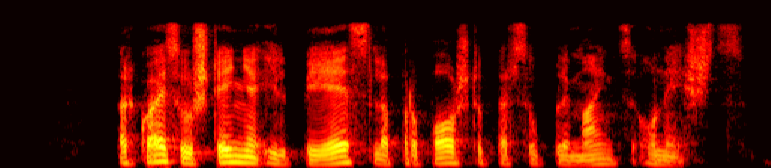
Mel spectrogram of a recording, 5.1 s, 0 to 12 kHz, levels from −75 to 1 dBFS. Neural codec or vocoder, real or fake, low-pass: none; real; 7.2 kHz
